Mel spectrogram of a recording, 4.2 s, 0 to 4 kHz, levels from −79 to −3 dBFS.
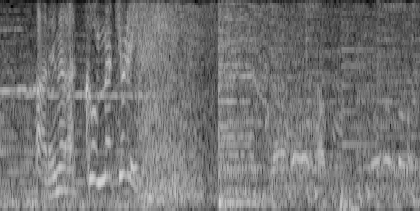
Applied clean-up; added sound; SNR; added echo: none; Door / Car; 15 dB; none.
